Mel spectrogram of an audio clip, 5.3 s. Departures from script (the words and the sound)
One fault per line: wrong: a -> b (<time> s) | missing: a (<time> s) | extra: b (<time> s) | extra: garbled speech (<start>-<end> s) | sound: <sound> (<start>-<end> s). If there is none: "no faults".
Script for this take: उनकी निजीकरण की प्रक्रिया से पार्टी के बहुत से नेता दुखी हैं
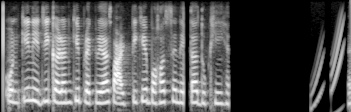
missing: से (1.6 s)
sound: dropout (2.8-2.9 s)
sound: chirp (4.7-5.2 s)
